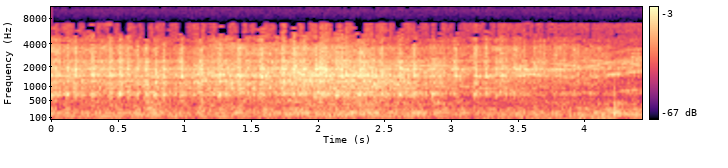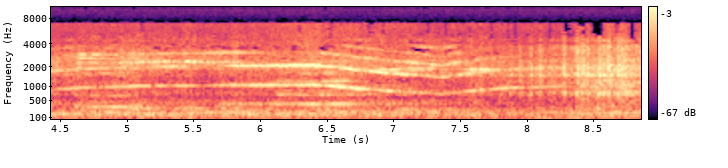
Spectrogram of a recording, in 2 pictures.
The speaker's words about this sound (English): Yes. This is the Mount George Road. And look, Robin. There goes the ambulance up the mountain.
